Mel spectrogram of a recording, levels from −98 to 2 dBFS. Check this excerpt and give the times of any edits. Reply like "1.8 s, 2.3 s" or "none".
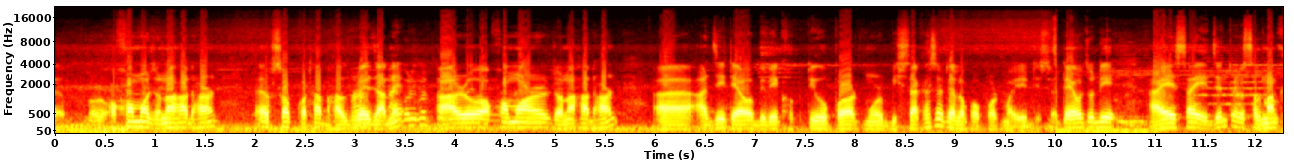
10.0 s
